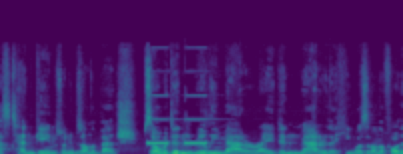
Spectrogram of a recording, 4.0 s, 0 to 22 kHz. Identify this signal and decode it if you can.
Beep code, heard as beeps from a small speaker, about 1700 Hz, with speech in English. 2 short. In AMI BIOS tables: memory parity error; in IBM BIOS tables: self-test error shown on screen; in Dell tables: no memory detected.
